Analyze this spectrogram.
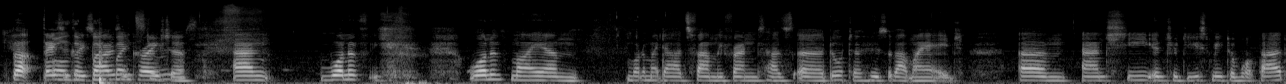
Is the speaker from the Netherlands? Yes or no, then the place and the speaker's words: yes; Netherlands; I grew up in Holland.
